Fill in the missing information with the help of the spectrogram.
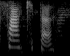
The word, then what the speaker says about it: Facta: Digita, por gentileza, primeiro o Facta. F de faca. Facta. O C é mudo.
